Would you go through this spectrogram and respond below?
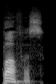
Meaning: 1. pathos, enthusiasm 2. pretentiousness, exaggerated drama
- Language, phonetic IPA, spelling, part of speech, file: Russian, [ˈpafəs], пафос, noun, Ru-пафос.ogg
